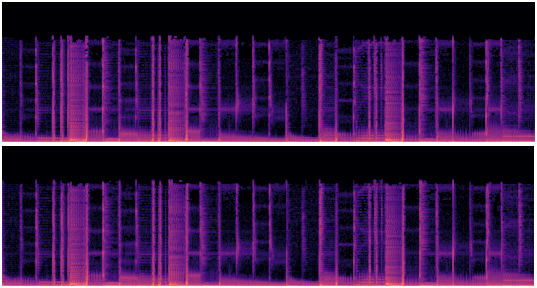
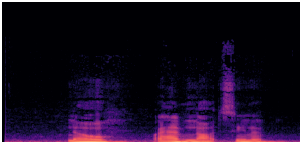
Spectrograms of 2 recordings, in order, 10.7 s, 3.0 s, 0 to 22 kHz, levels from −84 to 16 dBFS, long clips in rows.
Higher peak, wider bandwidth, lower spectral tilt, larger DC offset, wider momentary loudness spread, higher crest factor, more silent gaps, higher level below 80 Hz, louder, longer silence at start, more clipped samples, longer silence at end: about the same, 0 dBFS vs 0 dBFS; first, 17 kHz vs 8.8 kHz; second, -6.5 dB/octave vs -9 dB/octave; neither; second, 8 LU vs 15 LU; about the same, 16 dB vs 14 dB; neither; first, -22 dBFS vs -36 dBFS; second, -19 LUFS vs -15 LUFS; second, 0 s vs 0.15 s; neither; second, 0 s vs 0.15 s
